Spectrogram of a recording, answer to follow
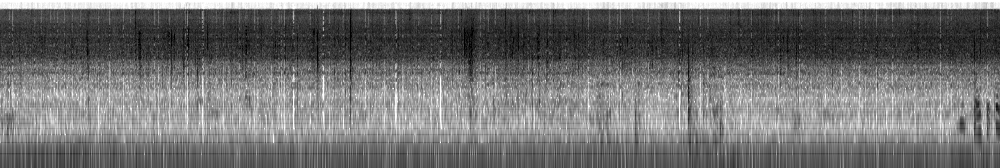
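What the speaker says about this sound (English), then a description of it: "The onions are beginning to caramelize here, getting soft." Onions sizzling and caramelizing in a hot pan, a dense, constant frying hiss with occasional small crackles and stirring scrapes, fairly close and steady throughout.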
